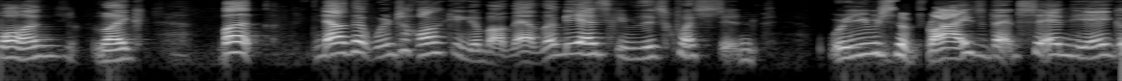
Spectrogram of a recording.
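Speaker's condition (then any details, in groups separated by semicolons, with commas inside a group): Cerebral palsy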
